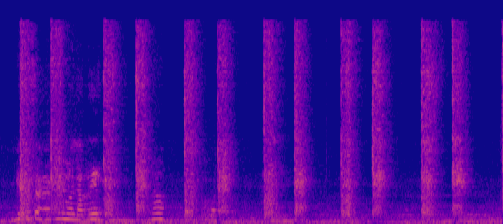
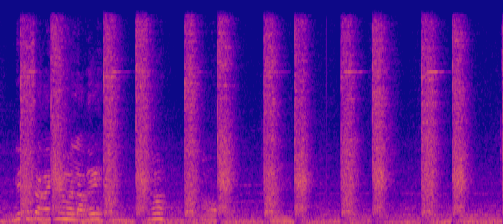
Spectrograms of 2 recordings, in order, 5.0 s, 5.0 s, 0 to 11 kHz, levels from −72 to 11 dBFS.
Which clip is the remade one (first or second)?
first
